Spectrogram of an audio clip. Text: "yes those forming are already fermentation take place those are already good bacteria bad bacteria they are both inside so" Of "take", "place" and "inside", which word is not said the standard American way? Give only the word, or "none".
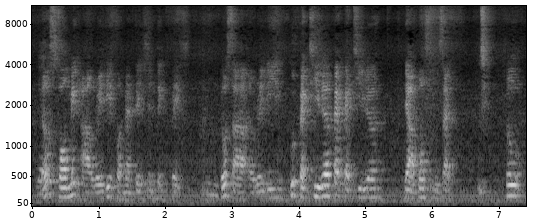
inside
